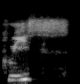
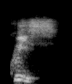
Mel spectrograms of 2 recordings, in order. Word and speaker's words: cuisse: Okay, so the pronunciation is a little different. It's V. It's a very fine pronunciation. V. Quiz. Quiz. Okay, like V. Like this way we pronounce it. Okay, it's quiz. Quiz. Try to follow the position of my lips.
